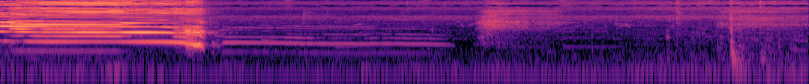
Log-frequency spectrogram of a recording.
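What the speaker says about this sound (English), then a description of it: "Yang is not very happy because Bart is now the head rooster." A rooster crows loudly with a long drawn-out call, followed by quieter, more distant crowing from other birds in a farmyard.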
